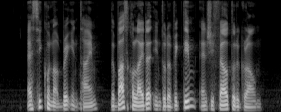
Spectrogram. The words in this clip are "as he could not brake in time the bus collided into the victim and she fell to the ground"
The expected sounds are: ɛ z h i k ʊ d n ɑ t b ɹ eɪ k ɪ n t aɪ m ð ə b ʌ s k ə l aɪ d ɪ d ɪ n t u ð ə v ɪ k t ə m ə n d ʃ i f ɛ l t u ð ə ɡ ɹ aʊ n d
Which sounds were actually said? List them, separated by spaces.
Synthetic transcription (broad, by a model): ɛ s h i k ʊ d n ɑ t b ɹ eɪ k ɪ n t aɪ m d ə b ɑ s k ə l aɪ d ɪ d ɪ n t u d ə v ɪ k t ə m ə n ʃ i f ɛ l t u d ə ɡ ɹ aʊ n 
